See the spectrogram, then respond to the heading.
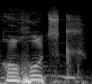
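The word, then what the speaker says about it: Okhotsk: It wasn't a You know, we pronounce it Ohosk.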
